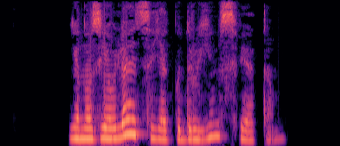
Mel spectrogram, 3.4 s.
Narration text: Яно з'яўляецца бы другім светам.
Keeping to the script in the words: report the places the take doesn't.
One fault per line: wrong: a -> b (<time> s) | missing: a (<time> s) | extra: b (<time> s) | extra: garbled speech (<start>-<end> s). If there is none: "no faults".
extra: як (1.6 s)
